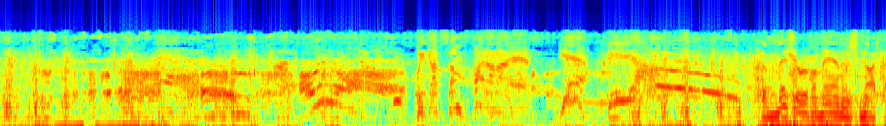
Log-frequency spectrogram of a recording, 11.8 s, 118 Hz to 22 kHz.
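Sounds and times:
maddened gorilla roaring and snarling as it attacks: 0:00.4 - 0:05.7, 0:06.8 - 0:10.3
speech: 0:01.1 - 0:03.3, 0:05.6 - 0:09.3, 0:10.1 - 0:11.8.

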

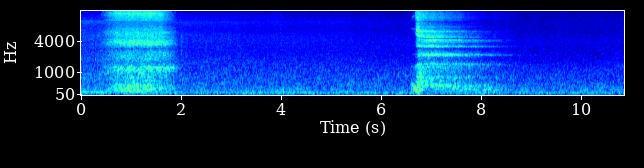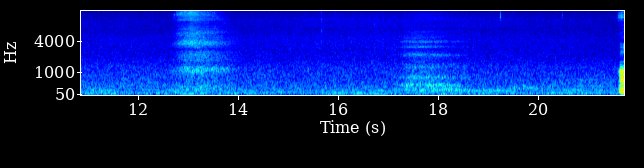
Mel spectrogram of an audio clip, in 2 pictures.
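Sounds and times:
slow deep breaths in through the nose and out through the mouth: 0:00.4 - 0:02.0, 0:06.6 - 0:09.0, 0:12.7 - 0:14.1, 0:17.1 - 0:19.1.

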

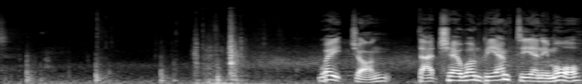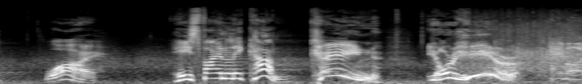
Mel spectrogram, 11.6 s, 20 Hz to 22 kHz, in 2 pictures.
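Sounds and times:
dull thunks of a door: 0:00.2 - 0:02.7
door opening: 0:00.2 - 0:02.8
door latch and frame rattling: 0:01.9 - 0:02.6
speech: 0:03.2 - 0:06.9, 0:07.6 - 0:11.6.

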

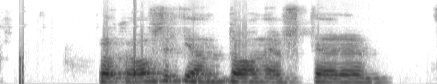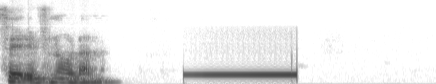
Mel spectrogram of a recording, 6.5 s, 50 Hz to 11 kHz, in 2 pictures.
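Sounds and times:
speech: 0:00.7 - 0:04.2
electronic telephone ringback tone while calling: 0:04.7 - 0:05.5.

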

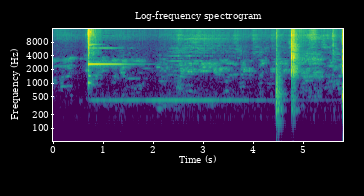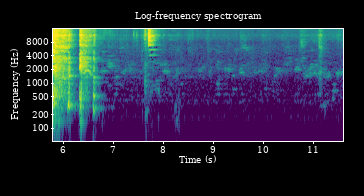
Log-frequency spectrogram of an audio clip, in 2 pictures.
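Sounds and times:
person with a minor illness coughing: 0:05.8 - 0:06.8.

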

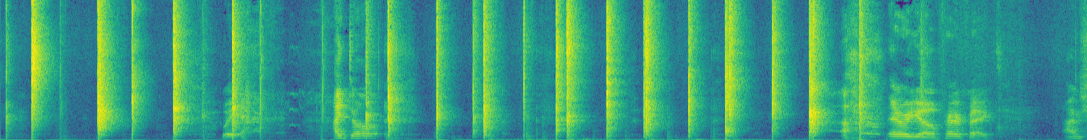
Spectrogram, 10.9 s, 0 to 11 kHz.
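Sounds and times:
two people clapping hands in a clapping game: 0:00.0 - 0:09.4
speech: 0:02.2 - 0:02.6, 0:03.4 - 0:04.0, 0:08.4 - 0:10.8.

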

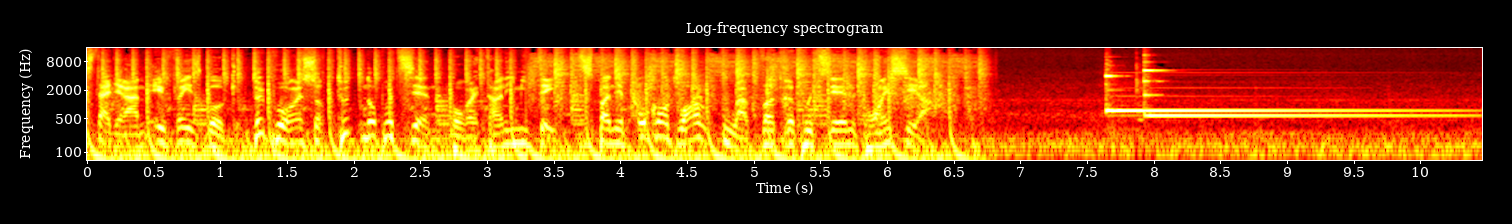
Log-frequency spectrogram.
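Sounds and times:
speech: 0:00.1 - 0:06.5
doorbell two-tone ding-dong: 0:07.6 - 0:10.4.

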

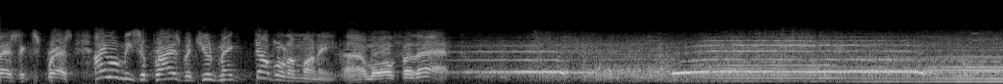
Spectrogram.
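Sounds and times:
speech: 0:00.0 - 0:04.7
steam train whistle: 0:04.5 - 0:10.0.

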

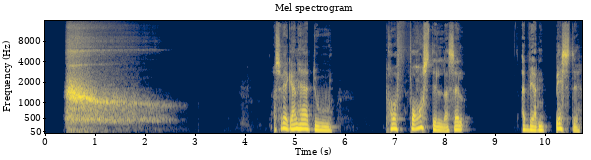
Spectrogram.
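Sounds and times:
deep breath in through the nose and out through the mouth: 0:00.4 - 0:02.9
speech: 0:04.6 - 0:05.8, 0:06.8 - 0:08.5, 0:09.5 - 0:10.7.

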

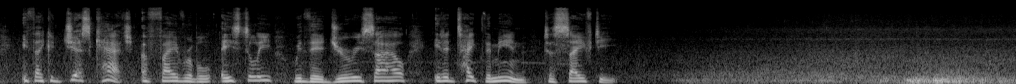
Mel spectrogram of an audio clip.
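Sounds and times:
steady rain: 0:00.0 - 0:10.1
speech: 0:00.2 - 0:06.2
deep roll of heavy thunder: 0:06.8 - 0:10.1.

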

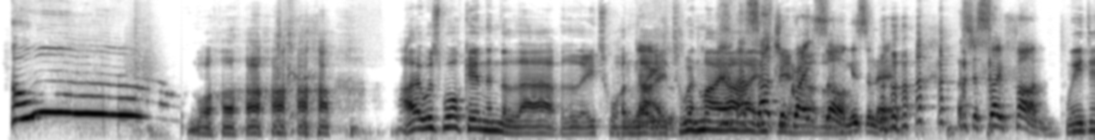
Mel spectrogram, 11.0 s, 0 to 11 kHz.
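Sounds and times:
person imitating a wolf howl: 0:00.1 - 0:01.8
laughter: 0:01.9 - 0:03.5, 0:08.7 - 0:10.2
speech: 0:01.9 - 0:10.9.

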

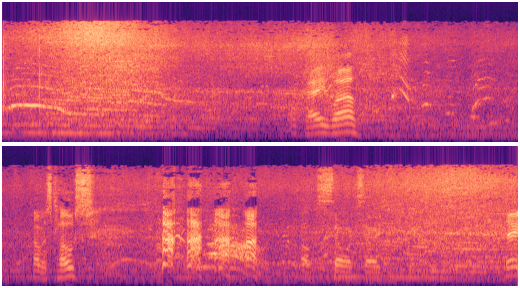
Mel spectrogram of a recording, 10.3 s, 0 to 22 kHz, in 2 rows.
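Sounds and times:
racing car engine revving past during a car race: 0:00.0 - 0:04.1, 0:08.3 - 0:10.3
speech: 0:03.0 - 0:03.8, 0:05.5 - 0:09.4
laughter: 0:06.5 - 0:08.0.

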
